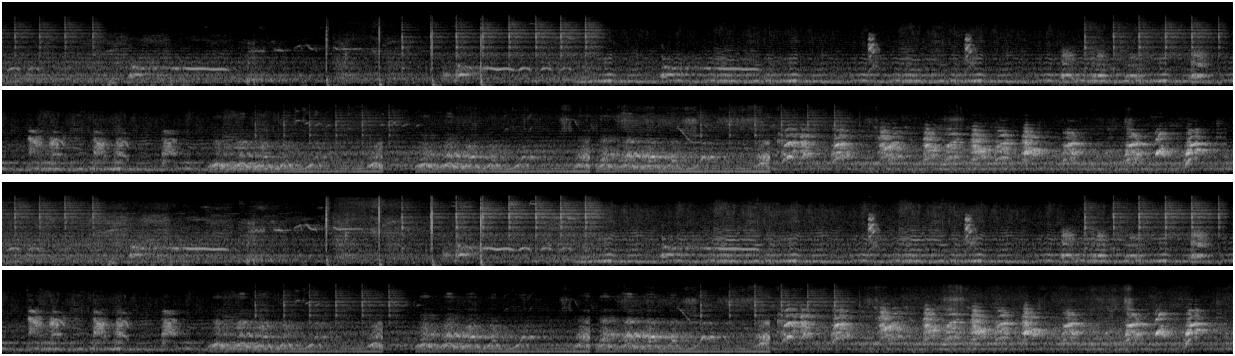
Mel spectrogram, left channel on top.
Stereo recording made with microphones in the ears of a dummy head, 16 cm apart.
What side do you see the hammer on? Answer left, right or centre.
right.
